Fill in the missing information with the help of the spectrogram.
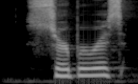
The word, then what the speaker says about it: Cerberus: Is that how you say it? Cerberus? – Yes. – "Cerberus Action, after the mythical three-headed dog that guards the underworld."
